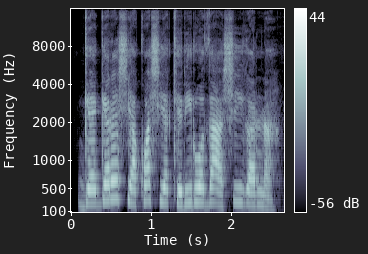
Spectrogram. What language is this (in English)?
Kikuyu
